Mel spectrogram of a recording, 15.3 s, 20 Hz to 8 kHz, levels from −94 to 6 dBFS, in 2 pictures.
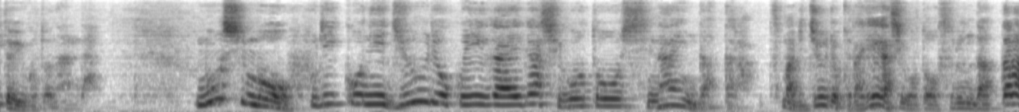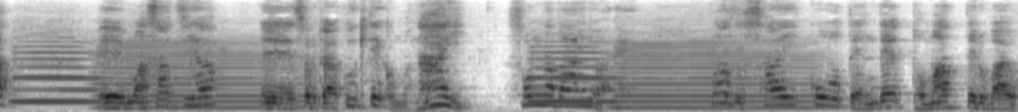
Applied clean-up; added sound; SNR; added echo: none; Wind instrument, woodwind instrument; 7 dB; reverberation time 0.2 s.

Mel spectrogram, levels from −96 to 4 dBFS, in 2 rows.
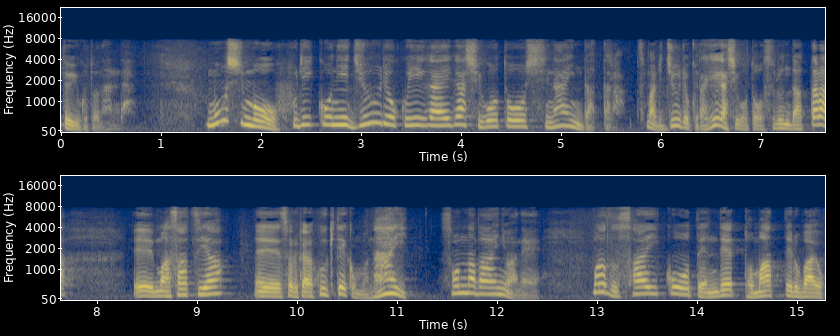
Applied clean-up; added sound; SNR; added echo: none; none; none; none.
